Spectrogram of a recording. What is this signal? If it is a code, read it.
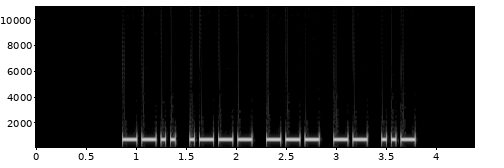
Morse code, heard as a keyed tone, about 25 wpm, 700 Hz. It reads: ZJOMU
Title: Code Groups - 5 Letters - 25wpm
